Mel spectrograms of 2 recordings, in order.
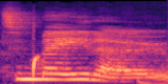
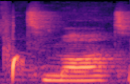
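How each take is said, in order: First: It is said in an American accent. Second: It is said in a British accent. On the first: "in American, it's like tomato" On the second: "in the British accent"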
